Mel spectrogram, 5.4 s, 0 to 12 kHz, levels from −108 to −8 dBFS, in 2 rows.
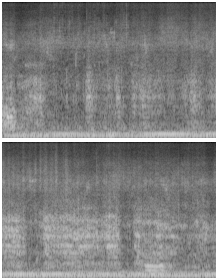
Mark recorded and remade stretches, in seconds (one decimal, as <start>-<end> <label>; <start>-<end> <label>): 0.0-0.6 remade; 0.6-1.6 recorded; 1.6-5.4 remade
